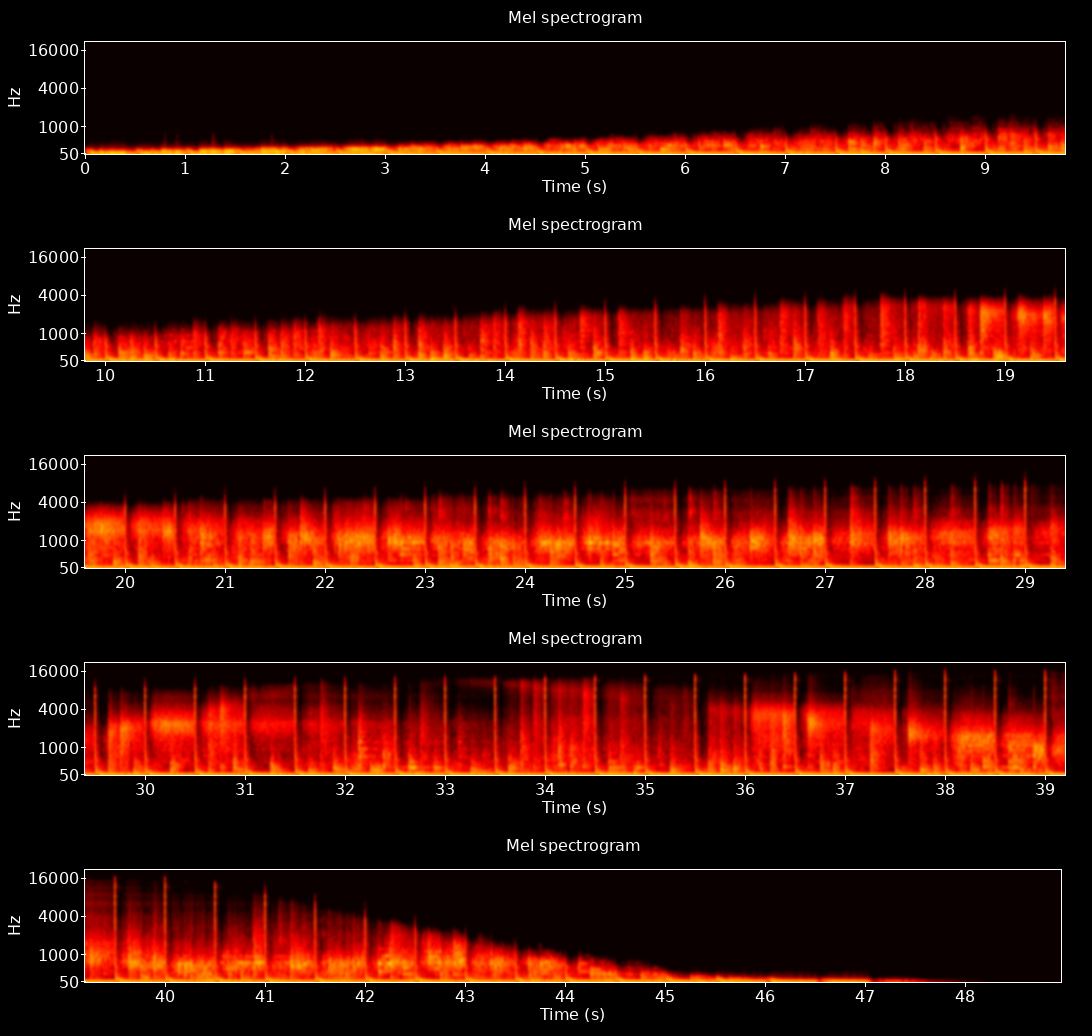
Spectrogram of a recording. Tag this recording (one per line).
Music
Synth
Loop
